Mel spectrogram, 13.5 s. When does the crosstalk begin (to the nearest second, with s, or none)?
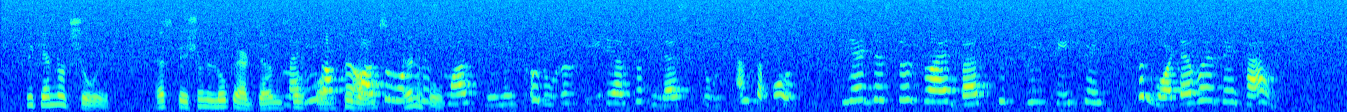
3 s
